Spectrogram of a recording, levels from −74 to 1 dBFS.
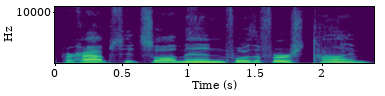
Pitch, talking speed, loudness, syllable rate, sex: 155 Hz, 200 wpm, -18 LUFS, 3.9 syllables/s, male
